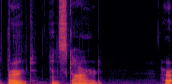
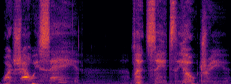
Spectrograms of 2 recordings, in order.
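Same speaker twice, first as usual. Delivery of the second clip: desperate hushed whisper; 5 dB quieter than usual. A narrator's reading. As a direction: confer in panic, whispering. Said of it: "they whispered".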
